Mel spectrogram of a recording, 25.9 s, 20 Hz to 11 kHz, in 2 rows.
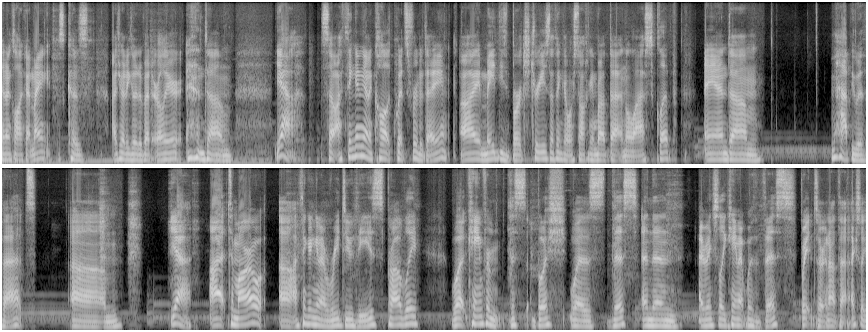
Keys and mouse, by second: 0.0 shift+middle click, 0.4 ctrl+middle click, 0.7 ctrl+s, 1.2 shift+middle click, 1.7 shift+middle click, 2.3-3.5 shift+middle drag, 3.2 ctrl+s, 3.7 middle click, 5.4 shift+middle click, 6.0 ctrl+s, 6.3-7.3 shift+middle drag, 8.1 middle click, 8.8 shift+middle click, 10.1 shift+middle click, 10.6 middle click, 11.3 middle click, 12.5 shift+middle click, 13.5 drag, 14.2-15.6 shift+middle drag, 16.4-17.2 shift+middle drag, 21.0 click, 22.8 click, 23.7 KP_Decimal, 24.5 click, 25.0 shift+click, 25.2 shift+middle click, 25.7 middle drag.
